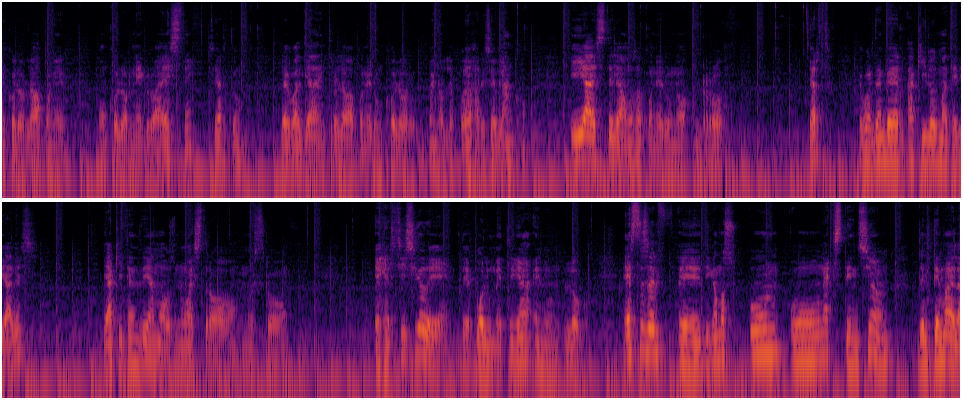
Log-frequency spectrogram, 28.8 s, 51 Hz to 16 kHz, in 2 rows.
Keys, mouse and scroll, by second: 3.0 middle click, 3.7 click, 5.4 click, 7.7 click, 9.6 click, 12.0 click, 13.4 click, 15.7 middle click, 16.1 scroll down 2, 16.5-16.8 middle drag, 16.8 scroll up 1, 17.2-17.6 shift+middle drag, 17.8 middle click, 18.3-18.9 scroll up 1, 19.0-19.8 shift+middle drag, 20.5 middle click, 20.9-21.2 scroll down 2, 21.2-23.3 middle drag, 24.2 scroll up 1, 24.7-27.1 middle drag, 28.5 shift+a.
